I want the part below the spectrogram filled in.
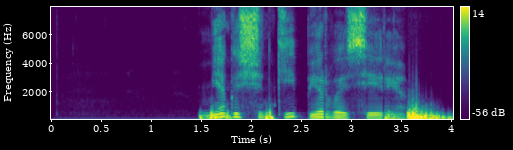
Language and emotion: Russian, neutral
